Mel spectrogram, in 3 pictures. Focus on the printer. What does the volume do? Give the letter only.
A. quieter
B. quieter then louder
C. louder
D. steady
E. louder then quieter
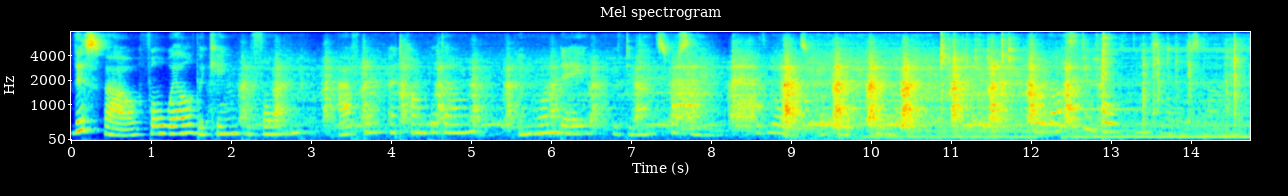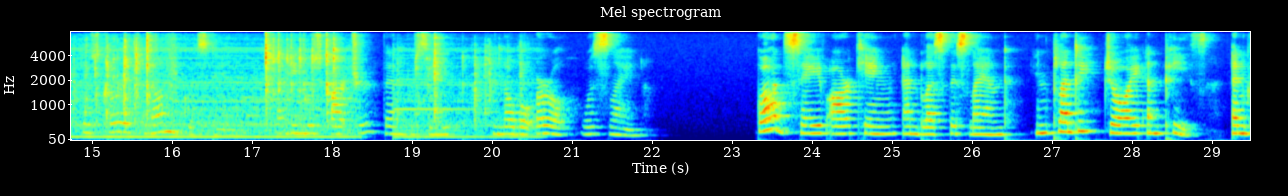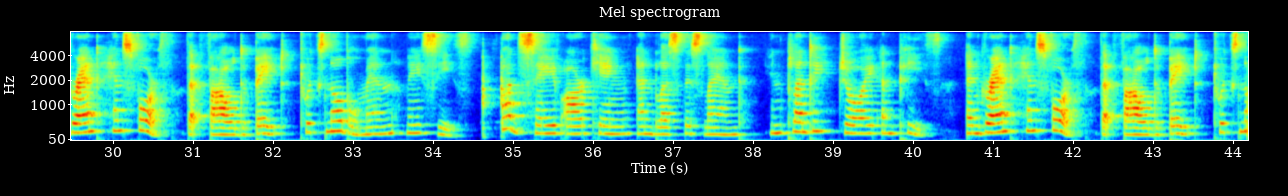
C.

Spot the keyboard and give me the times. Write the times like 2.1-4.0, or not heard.
9.8-20.8.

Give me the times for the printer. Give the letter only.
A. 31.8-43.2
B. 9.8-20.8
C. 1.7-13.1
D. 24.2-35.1
C.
